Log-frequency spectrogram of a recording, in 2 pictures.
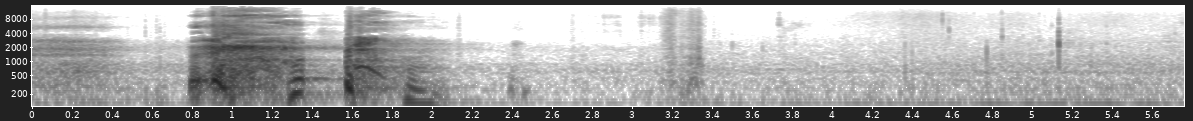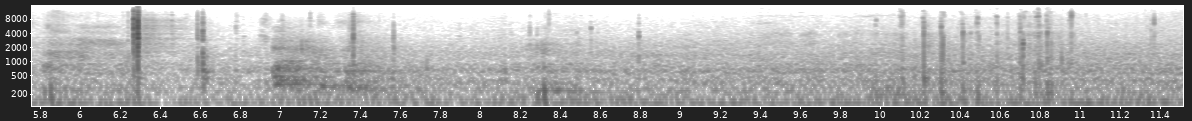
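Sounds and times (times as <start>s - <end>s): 
person coughing at a pulpit during a sermon: 0.8s - 2.1s
faint clicks and rustles: 2.6s - 11.5s.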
